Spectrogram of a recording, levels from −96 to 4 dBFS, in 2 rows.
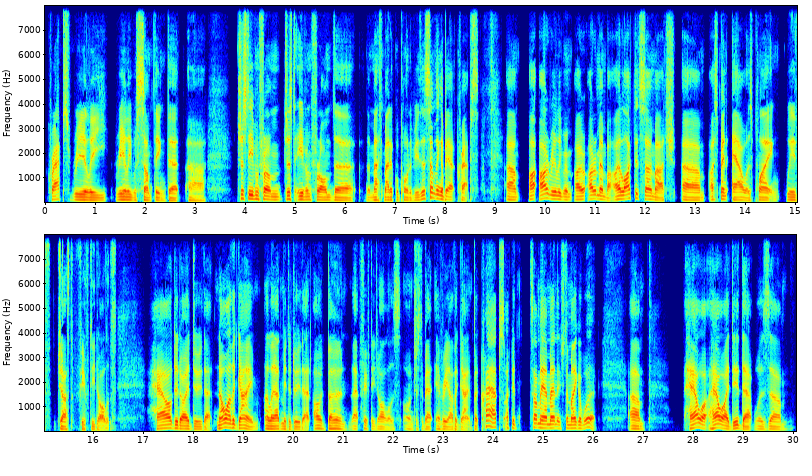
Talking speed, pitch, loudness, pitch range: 175 wpm, 115 Hz, -17 LUFS, 105-135 Hz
